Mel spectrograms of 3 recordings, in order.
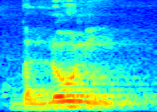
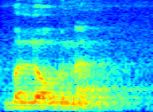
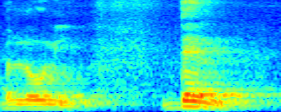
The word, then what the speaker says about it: Bologna: It is pronounced as Bologna, not Bologna. Please remember that, Bologna.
